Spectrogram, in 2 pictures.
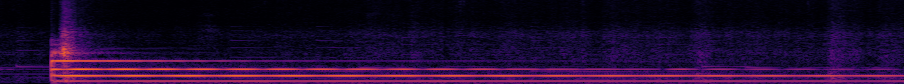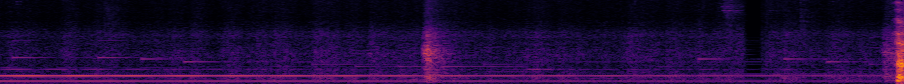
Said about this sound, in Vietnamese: cho phép quản xin thỉnh một tiếng chuông à, mình sẽ cùng quay về với hơi thở của mình mình hít thở ba hơi thở thiết lập thân quay về với tâm tâm quay về với thân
